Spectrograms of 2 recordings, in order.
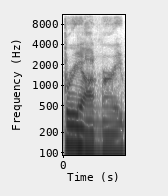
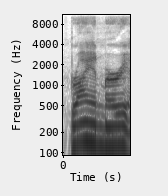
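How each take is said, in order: First: The first name sounds like Breon. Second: The first name sounds like Brian. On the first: The speaker calls it right. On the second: The speaker calls it wrong.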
